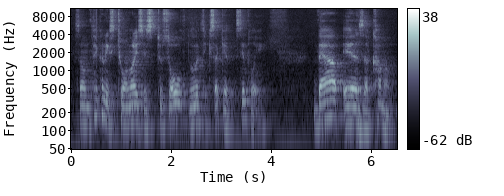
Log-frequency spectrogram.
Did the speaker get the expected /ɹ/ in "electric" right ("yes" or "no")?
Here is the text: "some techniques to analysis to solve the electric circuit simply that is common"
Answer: no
